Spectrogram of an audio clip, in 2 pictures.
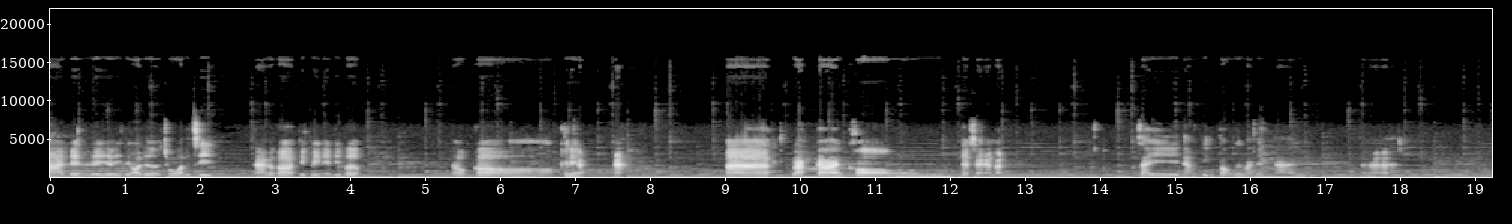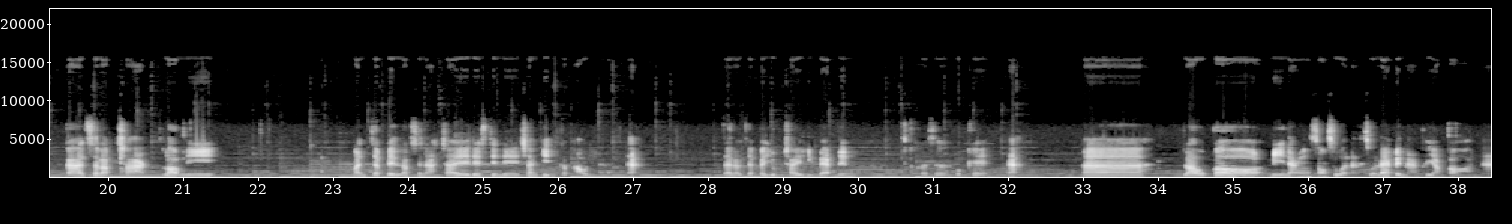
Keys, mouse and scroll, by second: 6.7 click, 15.9 click, 20.9 click, 21.9 click, 30.4 click, 37.7 click.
